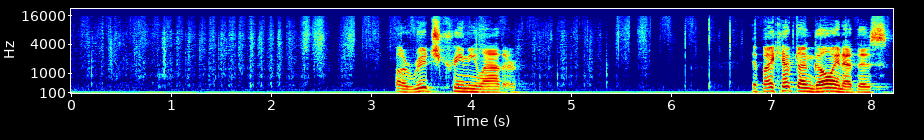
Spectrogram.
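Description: A shaving brush swishes lather on a man's face.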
